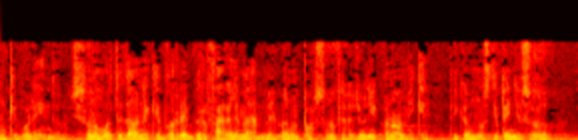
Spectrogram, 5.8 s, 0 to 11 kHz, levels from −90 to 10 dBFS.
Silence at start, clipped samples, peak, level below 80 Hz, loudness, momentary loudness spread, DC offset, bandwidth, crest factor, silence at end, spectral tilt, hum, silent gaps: 0 s; under 0.1%; -10 dBFS; -44 dBFS; -26 LUFS; 6 LU; under 0.1%; 8 kHz; 16 dB; 0 s; -5.5 dB/octave; 50 Hz at -40 dBFS; none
